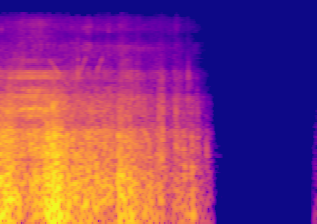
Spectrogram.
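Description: Wind rushes loudly past a figure gliding through the air.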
